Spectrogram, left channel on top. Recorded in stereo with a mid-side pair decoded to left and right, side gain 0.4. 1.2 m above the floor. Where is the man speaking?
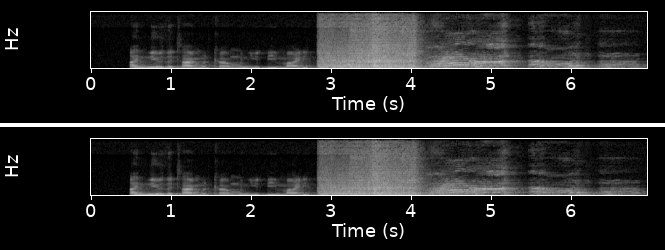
5° left, 0.9 m.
